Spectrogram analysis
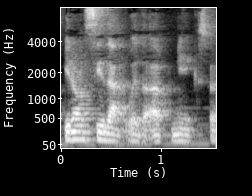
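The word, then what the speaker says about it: Upneeq: eye drop that they have now is called up nick upn eeq and that's the company that took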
